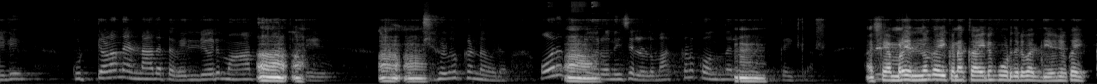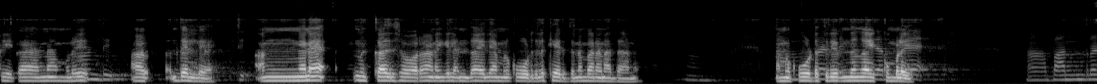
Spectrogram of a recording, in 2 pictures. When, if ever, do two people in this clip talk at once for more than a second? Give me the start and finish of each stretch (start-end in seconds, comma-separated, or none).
18.7-20.1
